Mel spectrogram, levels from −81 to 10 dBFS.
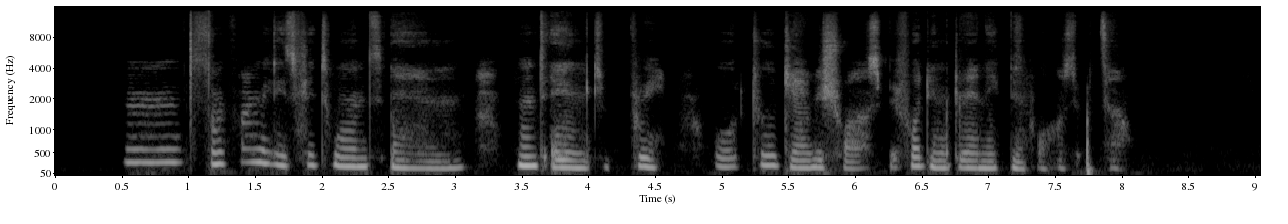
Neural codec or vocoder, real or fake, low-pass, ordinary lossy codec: codec, 44.1 kHz, 2.6 kbps, DAC; fake; 14.4 kHz; AAC, 64 kbps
